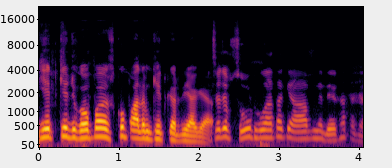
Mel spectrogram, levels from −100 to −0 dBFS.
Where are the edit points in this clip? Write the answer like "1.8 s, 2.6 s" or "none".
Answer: 2.2 s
